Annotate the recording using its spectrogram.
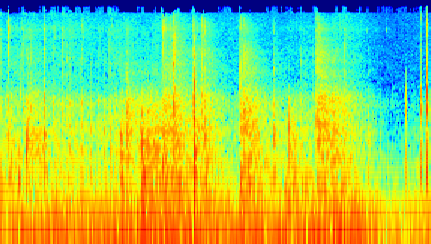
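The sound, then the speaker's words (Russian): A wooden floor in the museum at Abramtsevo creaks and knocks underfoot, with irregular thuds and taps of slow steps over a low hum, without any talking. “Скрип пола в музее Абрамцева.”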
